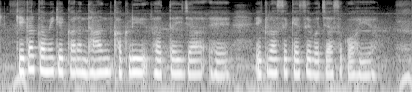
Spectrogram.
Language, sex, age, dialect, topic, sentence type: Magahi, female, 31-35, Southern, agriculture, question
